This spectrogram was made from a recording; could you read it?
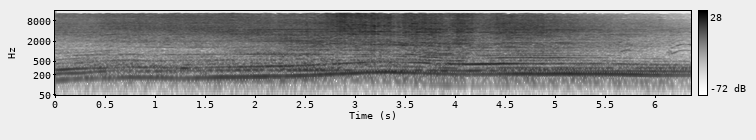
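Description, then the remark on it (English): Several snowmobiles idle and rev together at 42 Mile on the closed Haines Highway, readying for the 44th annual Alcan 200 race in excellent weather, a loud, steady drone with layered rising and falling engine tones overlapping throughout and no one speaking. “This was the sound of snow machines readying at 42 Mile for the 44th annual Alcan 200.”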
